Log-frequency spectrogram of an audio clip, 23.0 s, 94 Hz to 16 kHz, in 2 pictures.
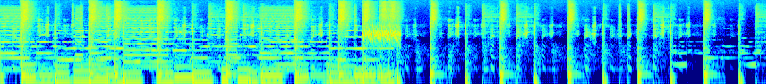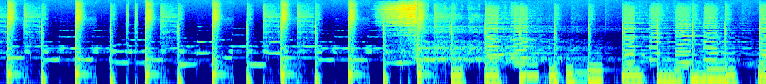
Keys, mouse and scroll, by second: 2.4 click, 4.6 right click, 8.2 click, 9.8 ctrl+e, 12.3 click, 18.3 click, 20.5-22.9 drag.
